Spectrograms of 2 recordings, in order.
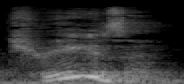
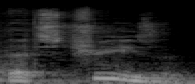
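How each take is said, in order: First: Imitated incredulous echo; mock disbelief. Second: Softer imitated verdict, falling; understated accusation. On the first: Jaime hears himself accused by Cersei, mock incredulous echo. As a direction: echo the charge as if baffled. Acts out Jaime echoing the charge. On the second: Cersei accuses Jaime of betraying her, quiet imitated accusation. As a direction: drop the charge quietly, as a retold line.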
